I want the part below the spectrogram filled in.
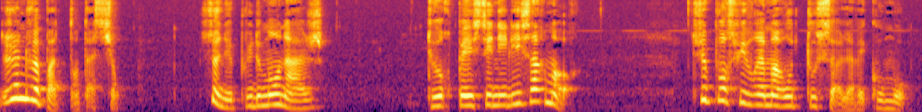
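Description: A woman voicing a grumpy, sardonic old male showman in an audiobook, talking loudly and blustering. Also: mid-range voice, very animated, a little slow, long pauses. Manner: loud, blustering, exclamatory. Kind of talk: audiobook reading.

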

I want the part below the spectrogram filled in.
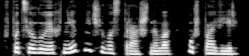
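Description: A woman's voice: medium pitch, sing-song, normal speed, darkish tone, dry recording, studio quality, pitched above the performer's own voice, natural voice. A woman reading an audiobook, voicing a flustered, giggly young woman who exclaims in a rising voice. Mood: giddy. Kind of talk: audiobook character voice.

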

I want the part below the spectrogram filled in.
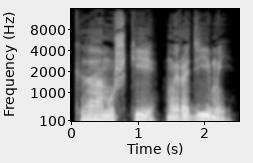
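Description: A man's voice: on the high side, big pitch swings, normal speed, dry recording, studio quality, pitched above the performer's own voice. A man voicing a jovial, sly bearded Russian nouveau-riche man who teases in a folksy, coaxing way with veiled menace.

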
